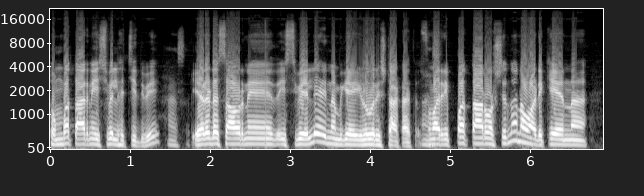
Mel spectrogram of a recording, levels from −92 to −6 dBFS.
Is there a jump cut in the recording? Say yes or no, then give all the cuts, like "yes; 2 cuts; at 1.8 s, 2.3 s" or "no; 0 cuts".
no; 0 cuts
